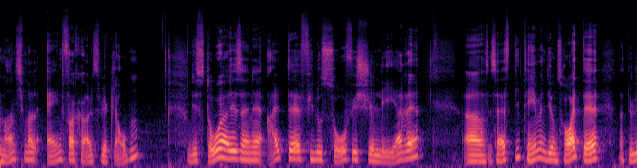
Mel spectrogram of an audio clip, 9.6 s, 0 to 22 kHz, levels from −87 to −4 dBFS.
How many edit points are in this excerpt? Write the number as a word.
two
